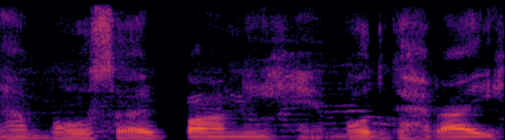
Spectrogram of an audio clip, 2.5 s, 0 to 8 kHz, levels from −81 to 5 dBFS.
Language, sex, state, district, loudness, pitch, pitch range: Hindi, male, Bihar, Jahanabad, -34 LUFS, 115 Hz, 110-120 Hz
